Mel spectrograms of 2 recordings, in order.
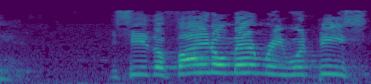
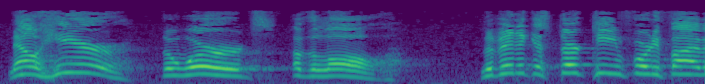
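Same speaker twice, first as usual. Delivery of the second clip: preach; 7 dB louder than usual. Acted. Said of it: "preacher announces scripture".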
